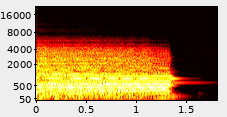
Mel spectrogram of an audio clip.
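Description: Electric guitar run through a Colosseum drive pedal on a worship pedalboard, a thick distorted chord ringing loud and sustained, then cut off abruptly with a brief fading tail.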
